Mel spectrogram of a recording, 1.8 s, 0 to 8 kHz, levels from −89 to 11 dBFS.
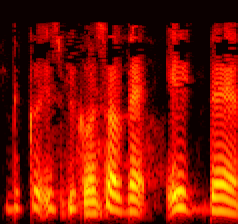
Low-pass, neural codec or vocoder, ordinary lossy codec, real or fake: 7.2 kHz; codec, 16 kHz, 16 kbps, FunCodec, trained on LibriTTS, 50 frames a second; MP3, 24 kbps; fake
